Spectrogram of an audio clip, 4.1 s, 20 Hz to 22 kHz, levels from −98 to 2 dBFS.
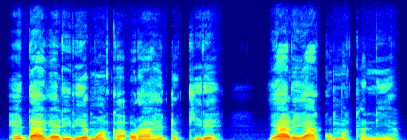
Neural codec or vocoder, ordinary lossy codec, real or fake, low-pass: none; none; real; none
